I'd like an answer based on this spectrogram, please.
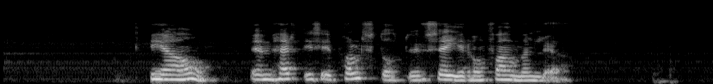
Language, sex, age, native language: Icelandic, female, 60-69, Icelandic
